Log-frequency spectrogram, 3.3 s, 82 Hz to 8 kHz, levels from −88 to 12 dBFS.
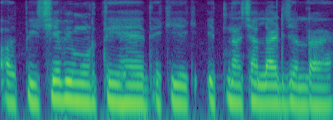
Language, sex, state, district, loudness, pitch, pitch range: Hindi, male, Bihar, West Champaran, -15 LUFS, 160 Hz, 155-170 Hz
